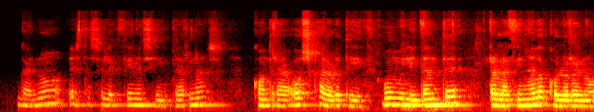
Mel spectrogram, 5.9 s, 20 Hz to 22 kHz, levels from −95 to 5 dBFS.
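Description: It's a speech clip, and right after "estas elecciones internas", from 2.45 to 2.53 s, the real background drops out for about 80 ms and is replaced by comfort noise: a smoother, featureless noise roughly 5 dB quieter than the ambience around it. With the background already sitting about 48 dB below the loud parts, that short pause gets filled by synthetic noise, likely because Opus DTX stopped sending during the gap between speech.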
